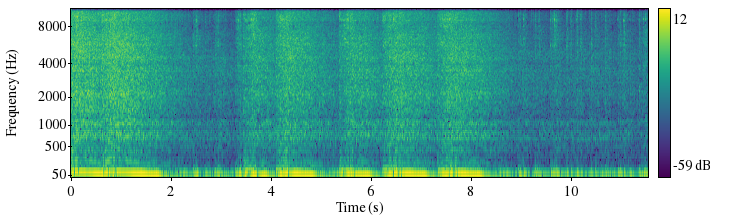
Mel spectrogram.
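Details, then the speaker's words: Classic Ford Fiesta barn find, first cold start after years of storage, on choke: small petrol engine with revs rising and falling about once a second, even firing without knocks; normal cold idle on choke. "it runs and well isn't it just a Charming old car and that sounds really really nice we're on choke at the moment for those of you that remember what choke is"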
